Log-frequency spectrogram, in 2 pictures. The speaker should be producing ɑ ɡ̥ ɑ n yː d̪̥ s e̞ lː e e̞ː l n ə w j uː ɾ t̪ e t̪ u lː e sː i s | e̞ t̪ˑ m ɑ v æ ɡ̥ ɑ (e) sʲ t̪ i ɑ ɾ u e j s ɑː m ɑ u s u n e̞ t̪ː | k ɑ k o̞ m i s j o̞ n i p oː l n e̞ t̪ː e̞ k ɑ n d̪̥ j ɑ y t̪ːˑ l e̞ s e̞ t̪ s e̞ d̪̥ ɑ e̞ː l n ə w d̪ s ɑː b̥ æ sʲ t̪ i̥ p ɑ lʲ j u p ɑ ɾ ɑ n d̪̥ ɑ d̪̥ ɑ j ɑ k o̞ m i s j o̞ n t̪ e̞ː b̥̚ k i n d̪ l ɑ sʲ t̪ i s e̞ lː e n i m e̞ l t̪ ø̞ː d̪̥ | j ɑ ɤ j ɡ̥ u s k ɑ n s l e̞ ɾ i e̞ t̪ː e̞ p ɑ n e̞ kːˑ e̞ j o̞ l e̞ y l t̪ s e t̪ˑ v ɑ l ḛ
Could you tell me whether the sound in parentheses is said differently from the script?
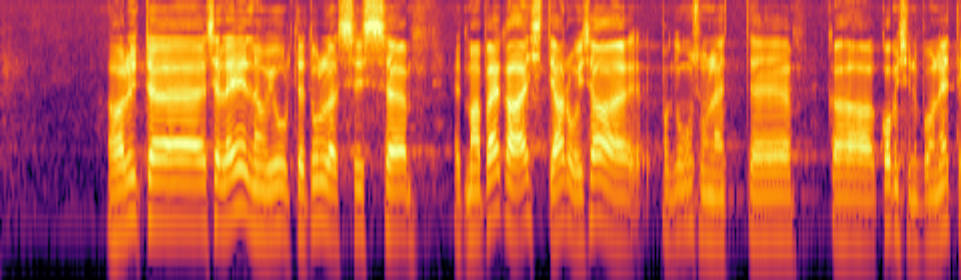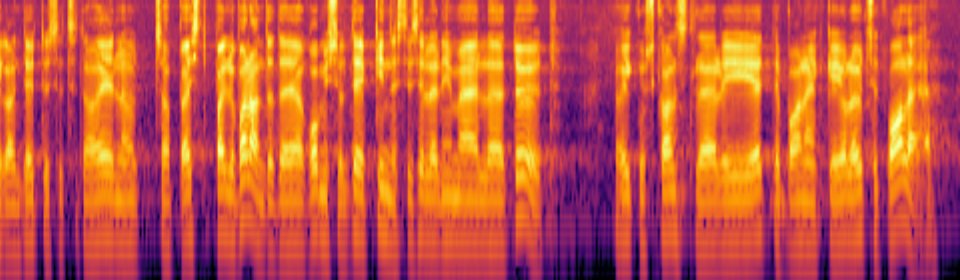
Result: yes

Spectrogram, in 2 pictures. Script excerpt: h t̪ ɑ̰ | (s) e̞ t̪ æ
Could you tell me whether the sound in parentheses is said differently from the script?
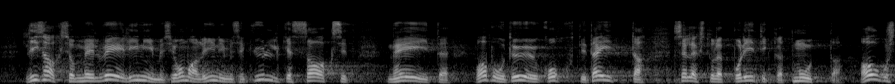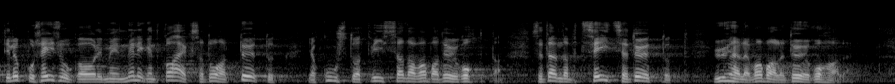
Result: no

